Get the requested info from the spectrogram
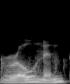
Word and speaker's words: Ronin: Die richtige Aussprache ist hier in der Tat Ronin. Ähm, äh, ja, ganz einfach deshalb, weil das äh, Wort äh, Ronin für äh, das Wort für einen herrenlosen Samurai ist.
